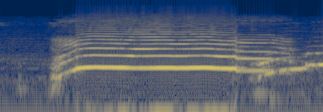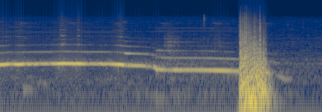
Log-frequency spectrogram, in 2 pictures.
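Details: Five-month-old Northern Inuit dog learning to howl, giving a sustained tonal howl that rises sharply, holds level, dips, then swells again and wavers before falling away, ending with a brief loud noisy burst.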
